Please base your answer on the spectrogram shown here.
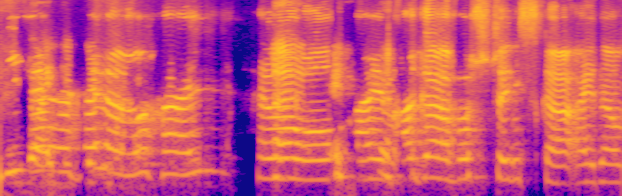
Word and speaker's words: Aga Woszczyńska: Hello, I'm Aga Woszczyńska. I know it's really hard to pronounce, so don't be sorry.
